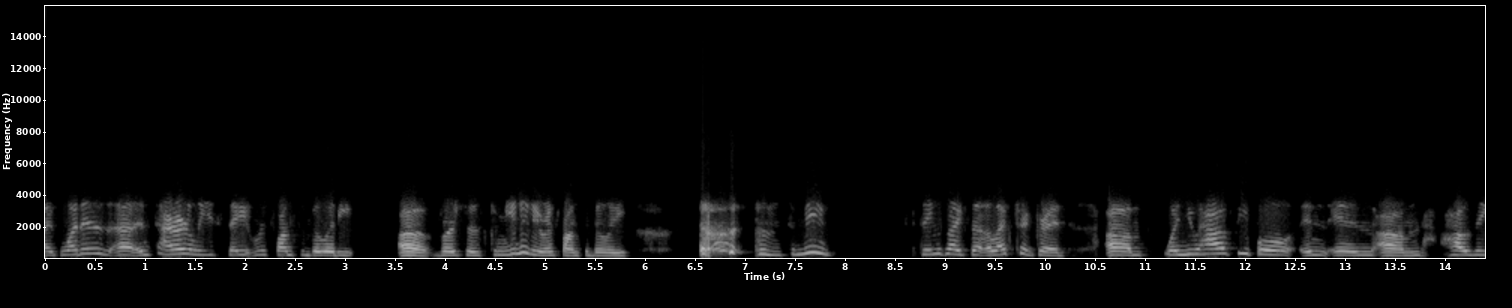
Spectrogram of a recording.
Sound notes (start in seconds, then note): 6.5 coughs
